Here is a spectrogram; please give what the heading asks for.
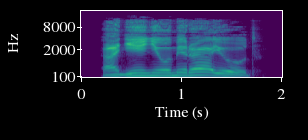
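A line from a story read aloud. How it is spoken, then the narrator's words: Shouting. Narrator (Russian): крикнул Борг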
